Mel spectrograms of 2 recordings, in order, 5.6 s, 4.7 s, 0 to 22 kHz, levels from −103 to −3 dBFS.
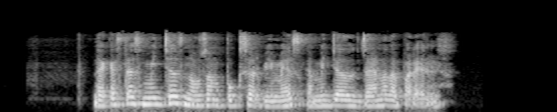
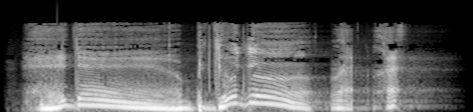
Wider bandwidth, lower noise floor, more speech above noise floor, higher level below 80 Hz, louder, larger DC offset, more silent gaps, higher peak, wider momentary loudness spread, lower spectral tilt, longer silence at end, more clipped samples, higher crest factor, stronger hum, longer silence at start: second, 8 kHz vs 10.5 kHz; first, -65 dBFS vs -54 dBFS; first, 47 dB vs 42 dB; second, -60 dBFS vs -28 dBFS; second, -19 LUFS vs -14 LUFS; neither; neither; about the same, -2 dBFS vs 0 dBFS; second, 5 LU vs 9 LU; second, -5 dB/octave vs -7.5 dB/octave; first, 1.1 s vs 0.75 s; neither; about the same, 18 dB vs 14 dB; neither; first, 0.95 s vs 0.25 s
